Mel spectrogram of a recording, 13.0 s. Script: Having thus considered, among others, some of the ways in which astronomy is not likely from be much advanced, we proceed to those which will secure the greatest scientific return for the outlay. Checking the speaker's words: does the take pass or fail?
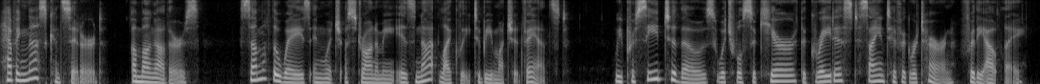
fail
